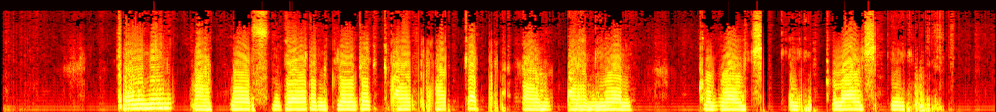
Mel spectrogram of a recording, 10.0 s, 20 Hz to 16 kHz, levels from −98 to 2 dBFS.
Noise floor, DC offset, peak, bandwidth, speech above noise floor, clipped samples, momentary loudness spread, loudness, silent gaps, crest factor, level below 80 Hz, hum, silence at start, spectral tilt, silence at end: -44 dBFS; under 0.1%; 0 dBFS; 11.5 kHz; 34 dB; under 0.1%; 6 LU; -11 LUFS; none; 12 dB; -34 dBFS; none; 0.8 s; -6 dB/octave; 0.45 s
